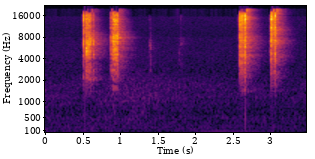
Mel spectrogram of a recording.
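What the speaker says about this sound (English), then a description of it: "my robot makes really funny noises, doesn't she?" A toy robot gives off four short, sharp ratcheting clicks in two pairs, gear-like and close, separated by quiet pauses with faint ticks.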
